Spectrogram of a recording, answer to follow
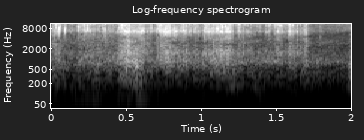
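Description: Plastic wrapping on bundled bags crinkling and rustling as they are handled with a gloved hand, a dense continuous crackle.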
